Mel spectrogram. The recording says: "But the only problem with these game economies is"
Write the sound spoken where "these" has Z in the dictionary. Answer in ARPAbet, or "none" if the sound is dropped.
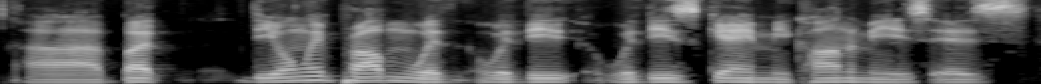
Z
